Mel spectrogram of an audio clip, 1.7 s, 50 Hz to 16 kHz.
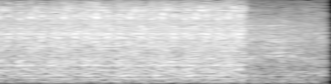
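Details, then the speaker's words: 1993 Infiniti J30, 101,000 miles, idle: uneven lumpy run with dull thud; two faulty injectors, one high resistance, one sticking/late-opening pintle, number six running lean; all six injectors recommended, intake manifold removal needed. "we have confirmed that we have two faulty injectors one has high resistance one has a sticking pencil or it's a delayed movement of that pencil"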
